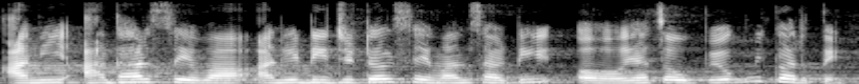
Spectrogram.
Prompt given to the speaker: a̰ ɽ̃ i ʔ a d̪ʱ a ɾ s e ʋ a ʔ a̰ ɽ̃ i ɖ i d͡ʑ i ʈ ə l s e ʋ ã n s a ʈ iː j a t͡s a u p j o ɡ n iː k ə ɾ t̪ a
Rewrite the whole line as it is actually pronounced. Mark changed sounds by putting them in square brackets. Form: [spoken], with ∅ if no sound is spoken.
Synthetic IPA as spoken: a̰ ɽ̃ i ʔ a d̪ʱ a ɾ s e ʋ a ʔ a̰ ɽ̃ i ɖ i d͡ʑ i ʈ ə l s e ʋ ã n s a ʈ iː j a t͡s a u p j o ɡ [m] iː k ə ɾ t̪ [e]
